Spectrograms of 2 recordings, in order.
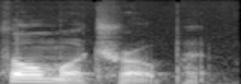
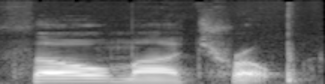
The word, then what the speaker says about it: thaumatrope: So what I am using this Sunday is we are going to make a thaumatrope, and it's a thaumatrope. It's, if I said that's how it's said, thaumatrope, and it's basically a precursor to the movies, and it's I love it.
